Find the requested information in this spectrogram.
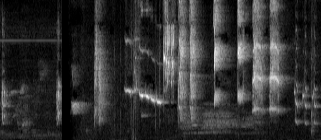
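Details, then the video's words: Tledekan gunung, or hill blue flycatcher, singing: scattered short chips, a long falling whistle, then a series of loud, rich warbled notes spaced about half a second apart. "Kicauan harian Tledekan gunung"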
